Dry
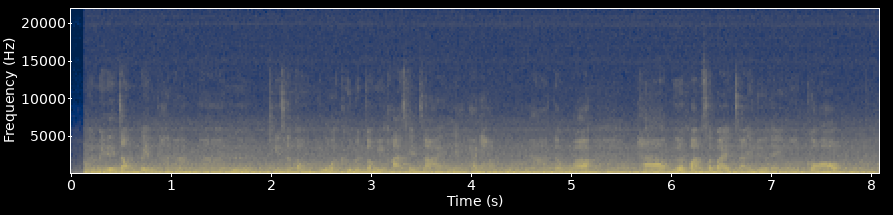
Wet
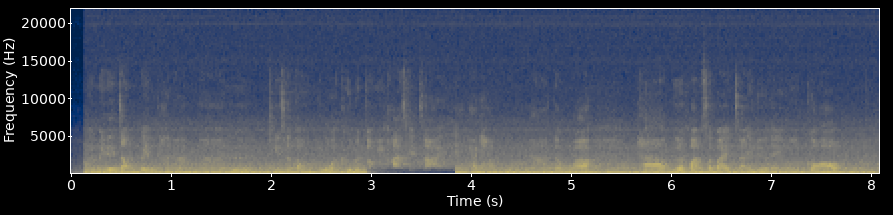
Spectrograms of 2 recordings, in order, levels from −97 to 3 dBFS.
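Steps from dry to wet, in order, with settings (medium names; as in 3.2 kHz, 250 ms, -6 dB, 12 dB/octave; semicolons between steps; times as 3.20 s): 2.94–3.84 s: high-pass 1.3 kHz 24 dB/octave; two-slope reverb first 0.47 s, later 2.1 s, from -19 dB, DRR 19 dB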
